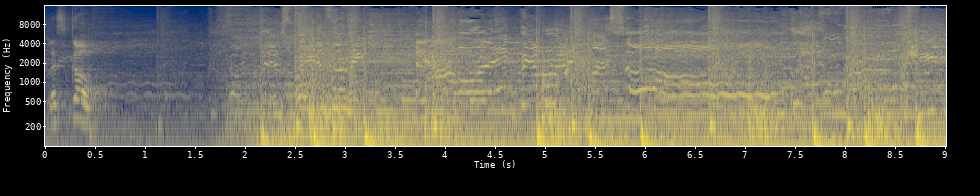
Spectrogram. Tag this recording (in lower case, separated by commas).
speech, music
